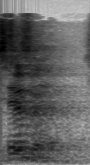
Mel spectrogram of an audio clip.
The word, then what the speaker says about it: SZA: It's SZA.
